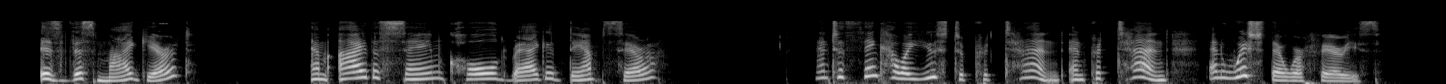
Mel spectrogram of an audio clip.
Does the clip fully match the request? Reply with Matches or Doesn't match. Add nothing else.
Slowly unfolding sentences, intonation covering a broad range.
Matches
